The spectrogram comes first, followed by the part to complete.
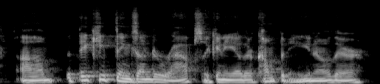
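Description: A man with an unremarkable speaking voice talks at a fairly low pitch with lively intonation on a very clean recording with a silent background. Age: 40s. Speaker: blockchain startup founder. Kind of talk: interview.

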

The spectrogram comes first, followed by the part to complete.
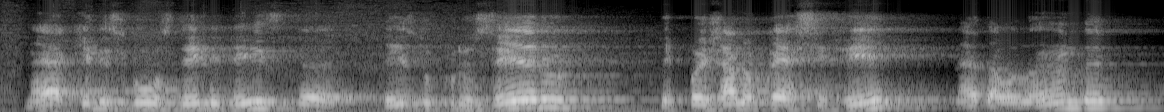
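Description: A man speaks at a high pitch and a fairly slow pace, with ordinary pitch variation. The recording has audible room echo and noticeable background noise. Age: 30s. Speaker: football podcast host. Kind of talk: casual chat.

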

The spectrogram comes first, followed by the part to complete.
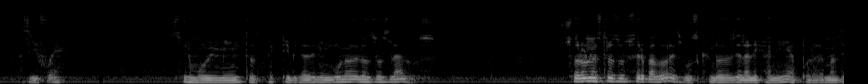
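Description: Delivered at a fairly quick pace with long, frequent pauses, the voice has a dark, mellow, dramatic tone and ordinary pitch variation. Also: man. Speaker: podcast host and story narrator. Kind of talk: scripted dramatic narration, reading a soldier's diary aloud in first person. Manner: dramatic, earnest and patriotic, formal.

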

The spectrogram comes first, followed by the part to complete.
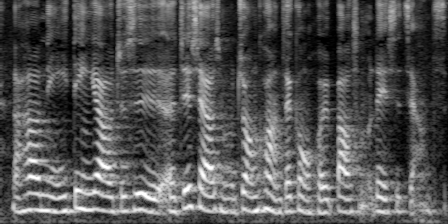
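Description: A woman talks at a fairly quick pace, medium in pitch with fairly even intonation. The recording carries noticeable background noise and audible room echo. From Taiwan, Taoyuan. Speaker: marketing professional. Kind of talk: casual chat.

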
